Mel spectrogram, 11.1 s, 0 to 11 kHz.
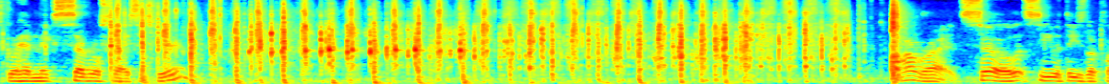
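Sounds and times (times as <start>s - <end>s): potato slicing on mandoline: 1.0s - 8.7s.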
